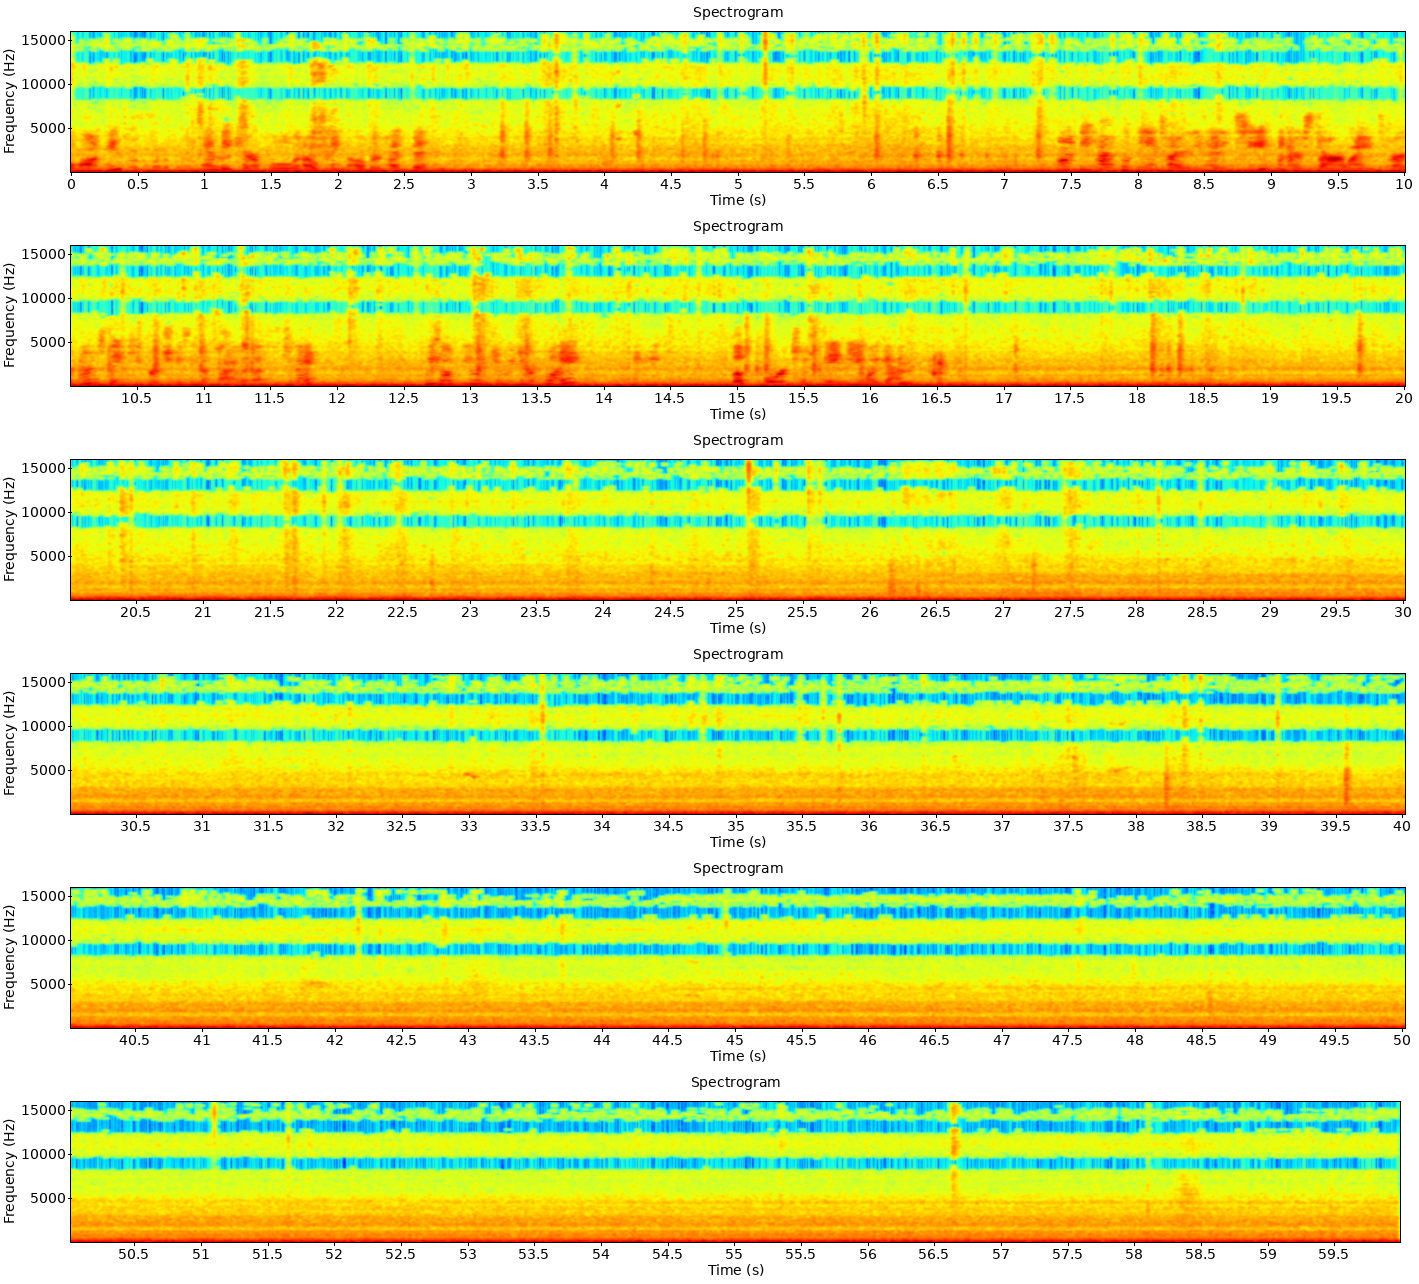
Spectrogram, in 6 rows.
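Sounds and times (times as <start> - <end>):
aircraft cabin rumble: 0.0 - 59.9
jet engines humming at idle: 0.0 - 59.9.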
